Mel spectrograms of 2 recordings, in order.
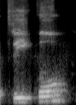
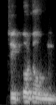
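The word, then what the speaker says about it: trichotomy: ट्राइकोटोमी जो है ये सिर्फ क्या, इसको ऐसे लिख सकते हो, वैसे ही इसको ऐसे लिखते हैं त्रिकोटोमी, ट्रिकोटोमी बोलते हैं इसको, ठीक है, ट्रिकोटोमी हिंदी में।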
